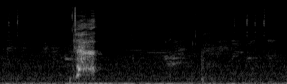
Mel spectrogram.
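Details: Streamer with hiccups, who says hiccupping hurts: one sharp, abrupt hiccup with a voiced catch, followed by quiet breathing and faint keyboard clicks in the background.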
